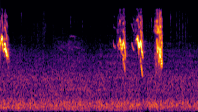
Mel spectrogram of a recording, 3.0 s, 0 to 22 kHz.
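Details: Sparrows, one of them yellow-billed, on 24 February 2018; a single high chirp, a pause, then three quick bright chirps in a row over faint background noise.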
